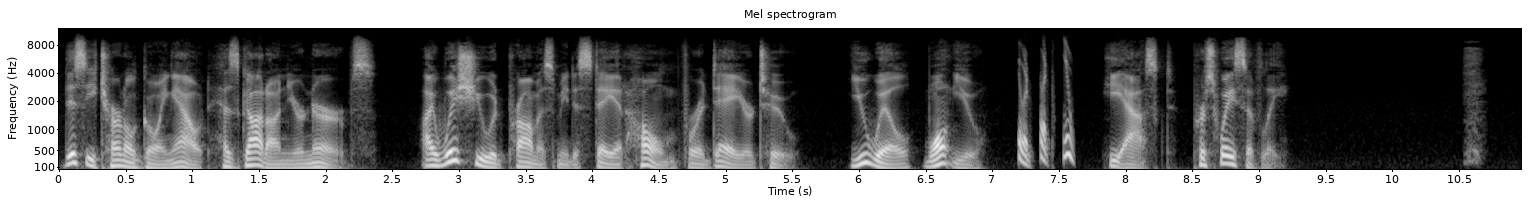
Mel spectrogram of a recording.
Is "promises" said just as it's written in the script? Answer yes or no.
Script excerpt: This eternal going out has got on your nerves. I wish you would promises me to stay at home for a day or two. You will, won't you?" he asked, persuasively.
no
